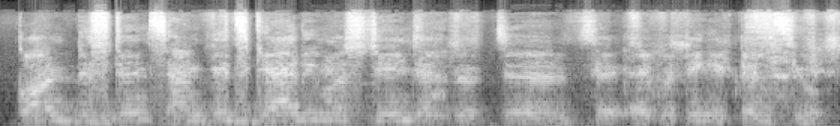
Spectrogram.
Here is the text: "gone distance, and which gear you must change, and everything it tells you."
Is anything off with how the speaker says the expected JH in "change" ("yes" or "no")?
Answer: no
